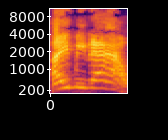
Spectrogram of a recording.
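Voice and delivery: high-pitched, really angry voice, acted out. Recapping a movie scene, acting out a character's line, mock-angry demand. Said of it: "And he's like really angry".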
